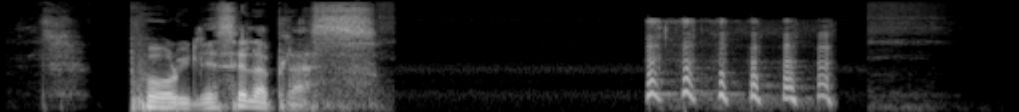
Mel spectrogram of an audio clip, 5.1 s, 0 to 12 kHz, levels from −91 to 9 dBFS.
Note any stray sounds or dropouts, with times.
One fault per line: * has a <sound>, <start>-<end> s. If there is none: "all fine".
* has a laugh, 3.2-4.2 s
